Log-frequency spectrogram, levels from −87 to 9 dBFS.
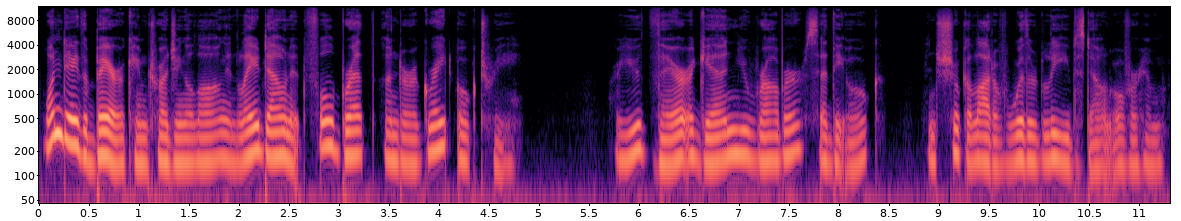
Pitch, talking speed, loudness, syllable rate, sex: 160 Hz, 195 wpm, -19 LUFS, 5.1 syllables/s, female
